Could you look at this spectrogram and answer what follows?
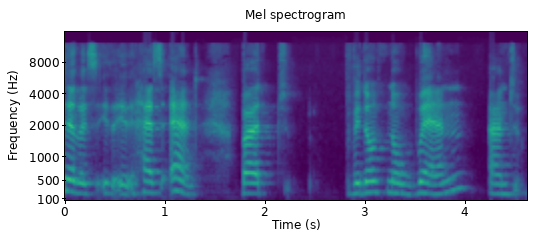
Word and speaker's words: but: Avoir un but. Avoir un but, avoir... But, B-U-T-E. B-U-T, but it's an exception. Usually we don't pronounce T in the end. Here there is an exception. We pronounce.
